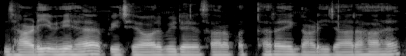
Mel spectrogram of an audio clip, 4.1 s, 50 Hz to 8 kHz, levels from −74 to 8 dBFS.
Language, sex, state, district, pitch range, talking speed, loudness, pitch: Hindi, male, Jharkhand, Deoghar, 105-115 Hz, 220 wpm, -18 LUFS, 110 Hz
